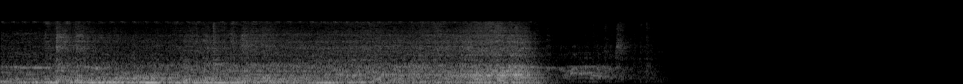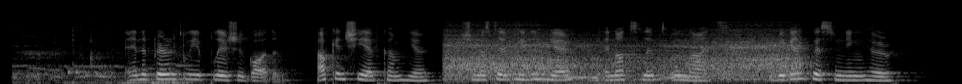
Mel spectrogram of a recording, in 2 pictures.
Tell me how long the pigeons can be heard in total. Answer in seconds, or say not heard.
7 s.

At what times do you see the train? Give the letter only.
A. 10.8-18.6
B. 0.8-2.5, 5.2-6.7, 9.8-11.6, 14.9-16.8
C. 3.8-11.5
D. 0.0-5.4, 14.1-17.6
D.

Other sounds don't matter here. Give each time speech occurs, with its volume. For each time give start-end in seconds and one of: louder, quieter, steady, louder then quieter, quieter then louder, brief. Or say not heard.
10.8-18.6 steady.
